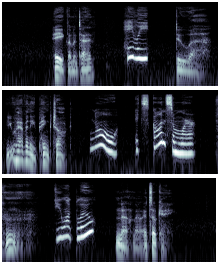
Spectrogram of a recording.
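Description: A man speaks in a worried voice.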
